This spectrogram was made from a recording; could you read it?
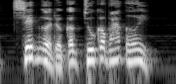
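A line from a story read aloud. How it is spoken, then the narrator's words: Panicked voice. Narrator (Vietnamese): cậu ta hốt hoảng ... nói bằng một giọng hoảng hốt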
